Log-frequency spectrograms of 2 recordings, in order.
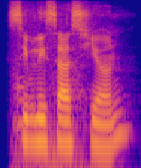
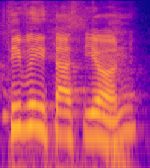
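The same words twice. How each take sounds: First: The 'z' sounds like a plain 's'. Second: The 'z' sounds like a 'th'.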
